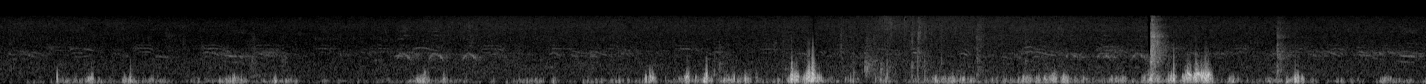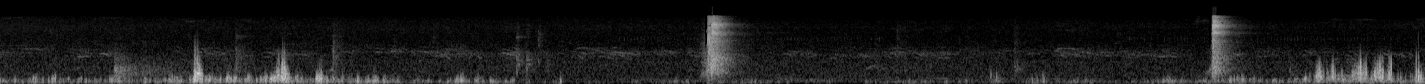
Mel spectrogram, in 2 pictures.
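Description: Golf club striking balls: three sharp clicks of clubface on ball, the two loudest in the second half about five seconds apart, over uneven low rumbling noise.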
